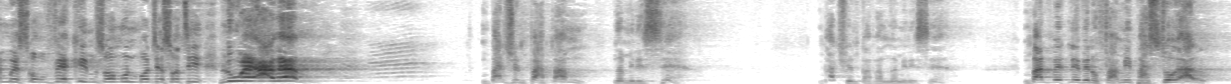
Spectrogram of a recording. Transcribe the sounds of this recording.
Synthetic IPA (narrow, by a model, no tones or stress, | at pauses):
ɛmwɛsɔ̃vekim̩sɔ̃mũnbɔ̃d͡zjesotiluɛ̃avɛm | m̩patʒwɛnpapam | nɐ̃ministɛ | m̩pat̪ʒwɛnpapamnɐ̃ministɛ | m̩patlevenɔ̃fa̰mĩjpast̪oʁa̰l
